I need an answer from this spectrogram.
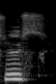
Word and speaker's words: Asus: I mean, it's Ace. I don't know if you say it right. It's Asus. Asus.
